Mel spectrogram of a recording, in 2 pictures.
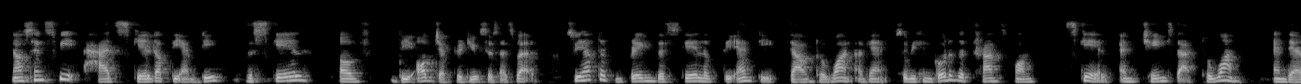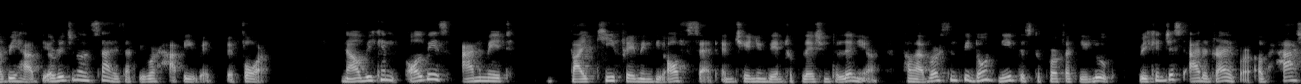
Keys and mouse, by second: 2.3-2.6 right drag, 3.3 s, 7.9 click, 9.2-11.4 shift+drag, 15.7 click, 17.3-26.0 drag.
